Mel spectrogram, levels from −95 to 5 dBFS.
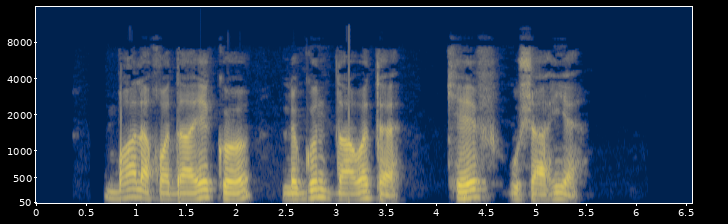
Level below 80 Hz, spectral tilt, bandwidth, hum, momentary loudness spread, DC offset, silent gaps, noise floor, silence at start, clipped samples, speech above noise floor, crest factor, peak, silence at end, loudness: -54 dBFS; -6.5 dB/octave; 7.6 kHz; none; 12 LU; under 0.1%; none; -81 dBFS; 0.7 s; under 0.1%; 68 dB; 16 dB; 0 dBFS; 1.15 s; -14 LUFS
